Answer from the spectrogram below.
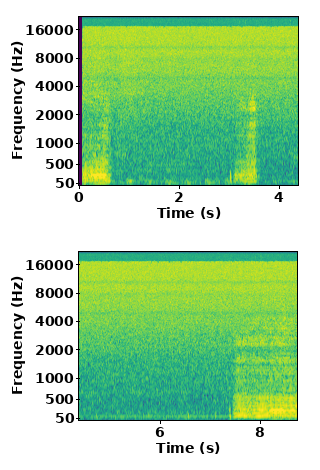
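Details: Low, rattling snores recurring a few seconds apart with quiet breathing between, in a quiet room: snoring during sleep.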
